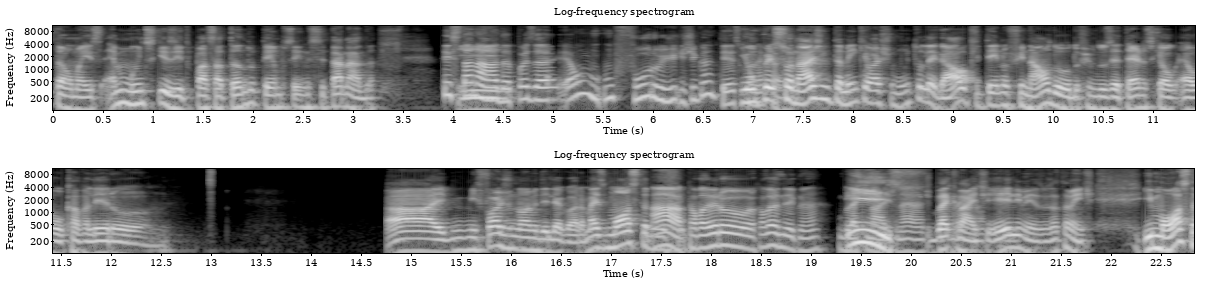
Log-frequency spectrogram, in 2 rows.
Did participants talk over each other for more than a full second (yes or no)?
yes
